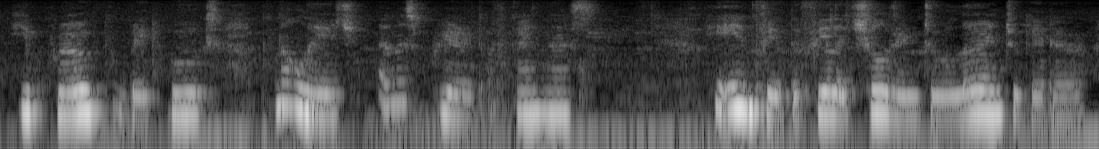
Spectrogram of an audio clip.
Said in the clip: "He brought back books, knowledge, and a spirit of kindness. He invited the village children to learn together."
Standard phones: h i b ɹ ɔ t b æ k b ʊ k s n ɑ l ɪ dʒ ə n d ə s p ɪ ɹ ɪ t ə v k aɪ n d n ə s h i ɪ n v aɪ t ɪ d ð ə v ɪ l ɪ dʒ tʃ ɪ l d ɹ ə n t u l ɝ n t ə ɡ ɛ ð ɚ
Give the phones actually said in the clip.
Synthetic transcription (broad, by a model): h i b ɹ ɔ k b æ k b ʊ k s n ɑ l ɪ dʒ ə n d ə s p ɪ ɹ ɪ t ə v k aɪ n d n ə s h i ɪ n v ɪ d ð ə f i l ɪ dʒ tʃ ɪ l d ɹ ə n t u l ɝ n t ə ɡ ɛ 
